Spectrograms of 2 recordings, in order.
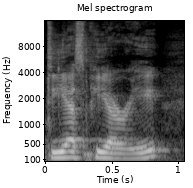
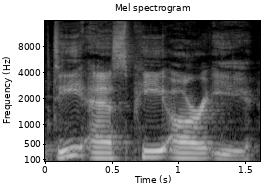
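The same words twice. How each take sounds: First: The letters are said quickly. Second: The letters are said slowly.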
